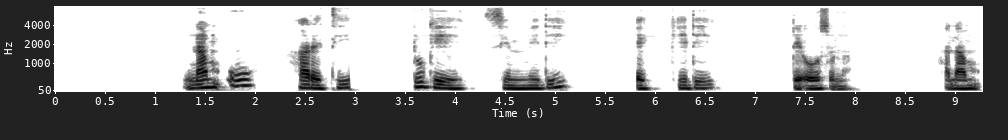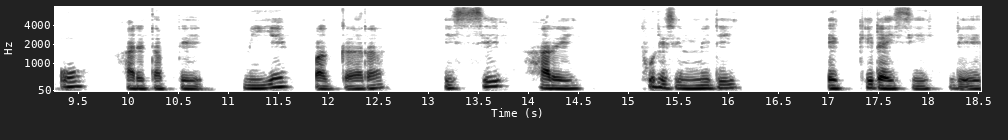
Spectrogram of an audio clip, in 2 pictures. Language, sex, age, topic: Gamo, female, 25-35, agriculture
